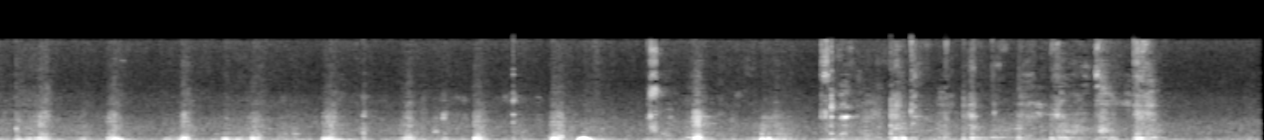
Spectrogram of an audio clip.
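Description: A person chewing a mouthful of food with the mouth closed, soft chewing sounds about three times a second.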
